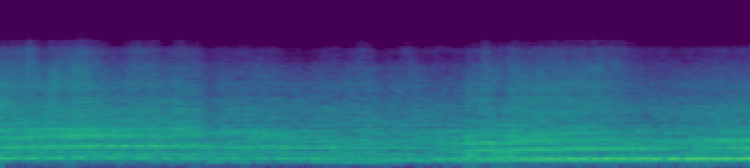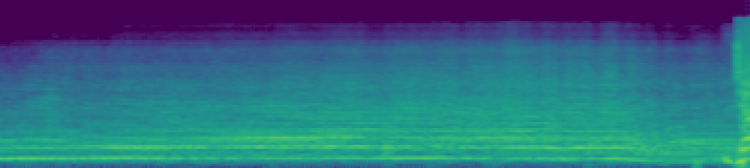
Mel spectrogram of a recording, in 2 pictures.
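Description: Several dirt-track stock car engines running hard together as the field laps the oval, their steady tones shifting slightly in pitch. They fade a little, then grow louder again as the cars come round.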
